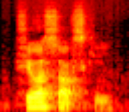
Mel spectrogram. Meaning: philosophical, philosophic
- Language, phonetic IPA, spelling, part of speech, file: Ukrainian, [fʲiɫɔˈsɔfsʲkei̯], філософський, adjective, LL-Q8798 (ukr)-філософський.wav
